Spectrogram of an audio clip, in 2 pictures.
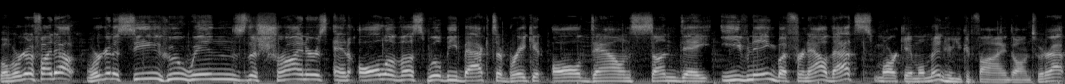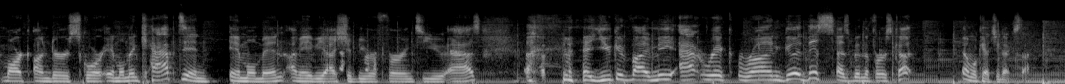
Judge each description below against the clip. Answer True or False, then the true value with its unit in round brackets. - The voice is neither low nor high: True (165 Hz)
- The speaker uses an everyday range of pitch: False (6.9 semitones)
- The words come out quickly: True (210 wpm)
